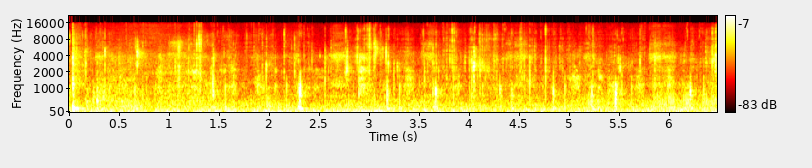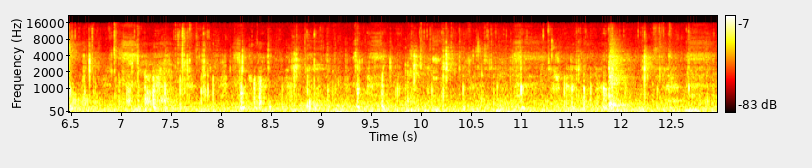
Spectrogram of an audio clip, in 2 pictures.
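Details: Boba Bear, a Pomeranian puppy, snacks on dog-friendly fish and chips. Steady crunching and chewing fill the recording, with dense bursts of crisp bites and munching repeated throughout and no other clear sounds.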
